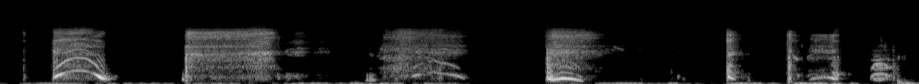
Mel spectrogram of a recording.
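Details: Harsh coughing bursts with strained, voiced gagging and retching as the airway gives way; person described as dying.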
